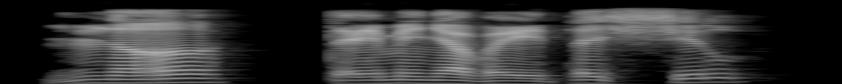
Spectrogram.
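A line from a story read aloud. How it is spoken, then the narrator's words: Growling. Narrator (Russian): прорычал изображение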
